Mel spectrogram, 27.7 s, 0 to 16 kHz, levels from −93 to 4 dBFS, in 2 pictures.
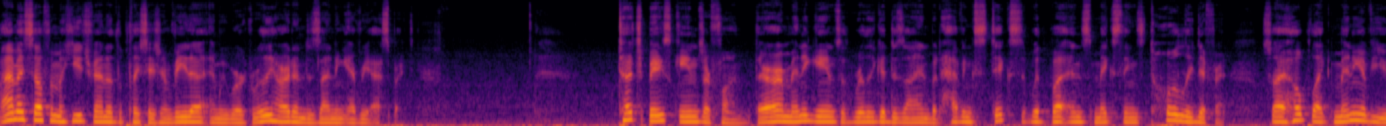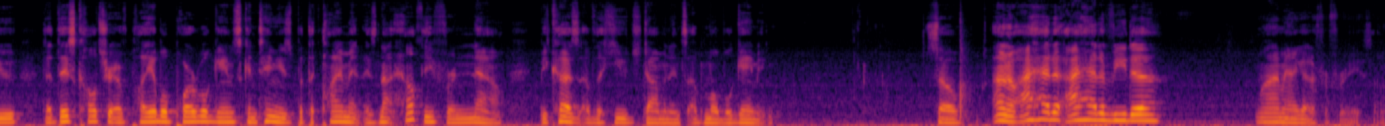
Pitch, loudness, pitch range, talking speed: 135 Hz, -29 LUFS, 120-150 Hz, 195 wpm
